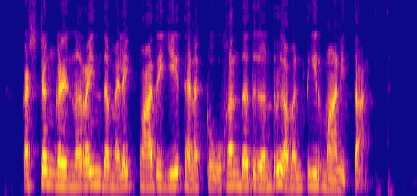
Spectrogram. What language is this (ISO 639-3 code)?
tam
